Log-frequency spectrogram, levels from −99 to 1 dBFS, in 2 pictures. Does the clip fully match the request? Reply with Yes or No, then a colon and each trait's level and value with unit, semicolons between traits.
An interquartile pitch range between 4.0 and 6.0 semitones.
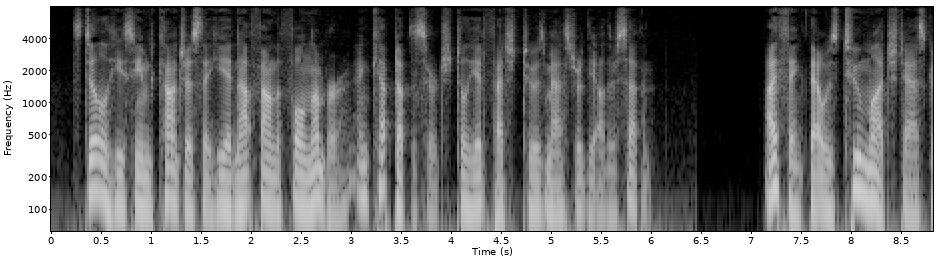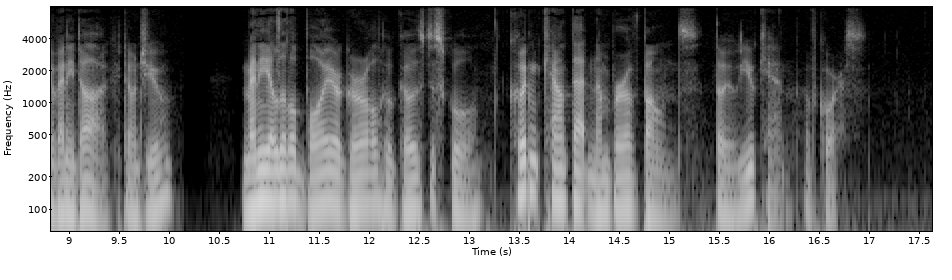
No: average, 3.5 semitones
